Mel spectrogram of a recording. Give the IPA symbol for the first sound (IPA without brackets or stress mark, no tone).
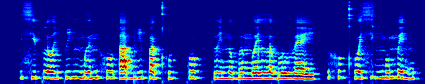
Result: sʲ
